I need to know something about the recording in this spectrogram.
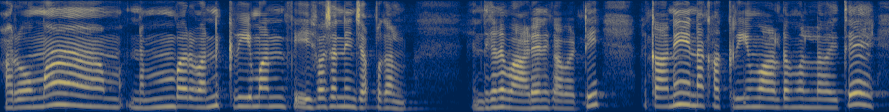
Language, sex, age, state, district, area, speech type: Telugu, female, 18-30, Andhra Pradesh, Palnadu, urban, spontaneous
